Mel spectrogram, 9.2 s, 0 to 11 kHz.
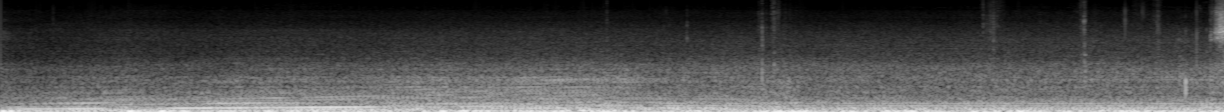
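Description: A 2026 Nissan Armada NISMO luxury SUV with a twin-turbo V6 accelerating, a steady rising engine drone with gliding tones under road rumble, heard from inside the cabin, loud and continuous.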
